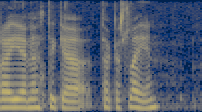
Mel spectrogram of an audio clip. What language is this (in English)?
Icelandic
